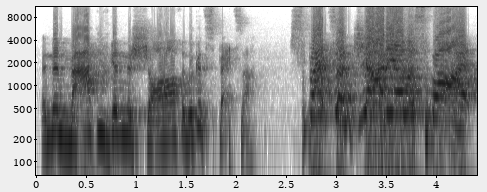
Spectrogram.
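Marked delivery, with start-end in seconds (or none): 2.5-4.3 hyped call. Real, not acted. Replay hype.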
